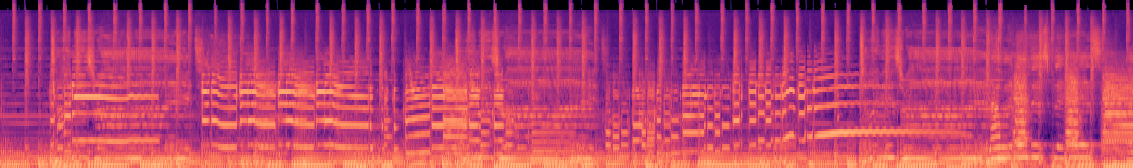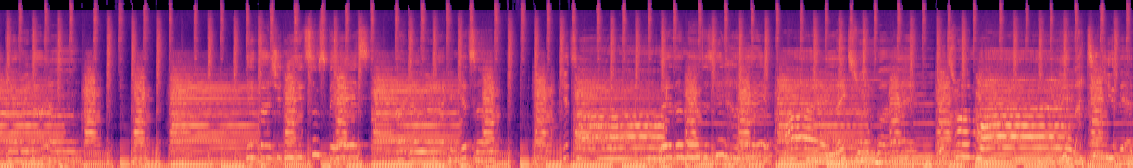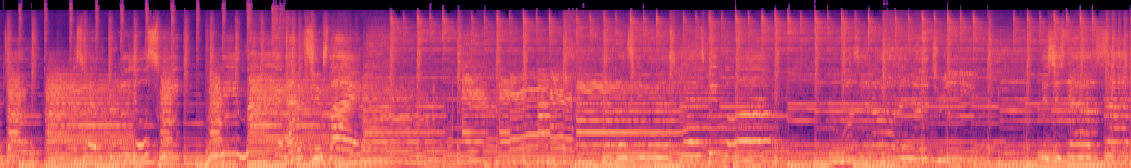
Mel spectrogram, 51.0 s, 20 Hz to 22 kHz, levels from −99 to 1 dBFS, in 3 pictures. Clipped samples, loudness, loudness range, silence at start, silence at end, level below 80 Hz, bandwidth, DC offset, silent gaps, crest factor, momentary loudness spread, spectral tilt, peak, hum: under 0.1%; -16 LUFS; 3 LU; 0 s; 0 s; -28 dBFS; over 20 kHz; 0.2%; none; 16 dB; 5 LU; -4 dB/octave; 0 dBFS; none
